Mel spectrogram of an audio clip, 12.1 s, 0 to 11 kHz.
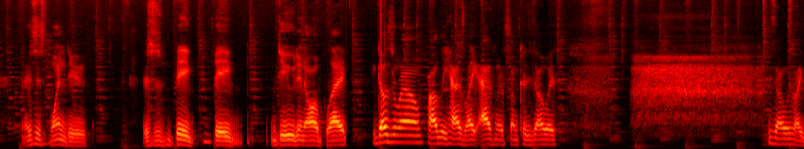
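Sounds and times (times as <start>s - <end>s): rasping mechanical breathing: 8.5s - 11.7s.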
